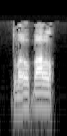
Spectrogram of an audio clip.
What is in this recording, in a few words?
"blowball", English; nouns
